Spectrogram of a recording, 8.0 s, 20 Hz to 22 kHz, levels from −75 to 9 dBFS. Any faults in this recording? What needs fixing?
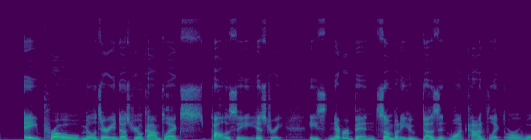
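Imaging from linear upsampling is present throughout the speech. The top of the band is dulled, and a faint mirror copy of the spectrum sits between 6 kHz and 12 kHz, roughly 25 dB below the signal, heard as a light metallic shimmer on sibilants. The pattern fits a 12 kHz source raised to 48 kHz by straight-line interpolation, which filters too weakly to remove the images. To prevent it, resample with a proper windowed-sinc or polyphase anti-imaging filter.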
